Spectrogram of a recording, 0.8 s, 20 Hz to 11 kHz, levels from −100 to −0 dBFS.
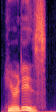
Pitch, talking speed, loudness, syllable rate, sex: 210 Hz, 230 wpm, -15 LUFS, 6.7 syllables/s, female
